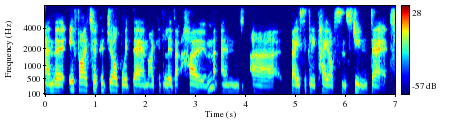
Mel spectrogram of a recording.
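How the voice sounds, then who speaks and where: A woman speaks at a fairly low pitch and a fairly slow pace, with fairly even intonation. The sound is dry and close with no echo, over a quiet background. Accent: British. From UK. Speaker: tech executive, keynote speaker. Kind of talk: keynote talk. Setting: virtual event.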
